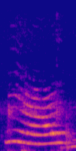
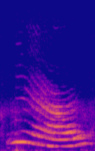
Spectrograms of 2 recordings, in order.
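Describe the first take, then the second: First: High mock meow again; cat meow. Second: High mock meow; cat meow. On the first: Teacher leading children in cat pose, playfully high meow. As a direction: squeak it like a kitten. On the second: Kids' yoga teacher meowing as the cat, playfully high. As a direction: play the cat for the kids. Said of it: "we're gonna do the cat". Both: Shown as a demonstration.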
